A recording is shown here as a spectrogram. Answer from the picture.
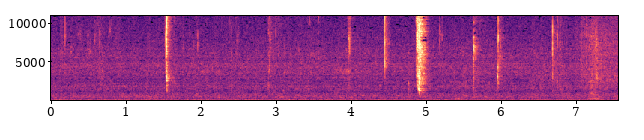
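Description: A man chewing a fry with mouth smacks: a few short sharp clicks, the loudest about five seconds in, over a steady low room hum.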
